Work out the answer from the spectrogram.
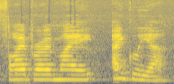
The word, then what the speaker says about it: fibromyalgia: And something that you live with in a day-to-day life, which is fibromyalgia.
